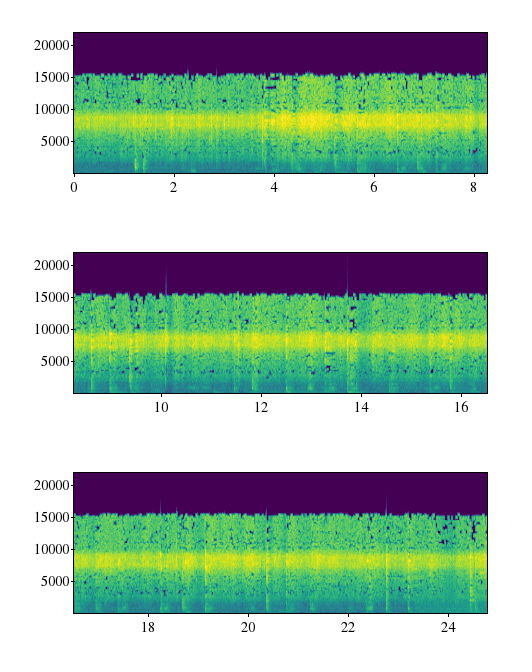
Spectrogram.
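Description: Sliced onions sizzling steadily in hot oil in a kadhai, being fried until they turn reddish-brown. A steel spoon stirs them, scraping and clinking against the pan many times.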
